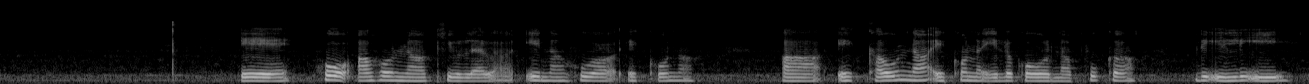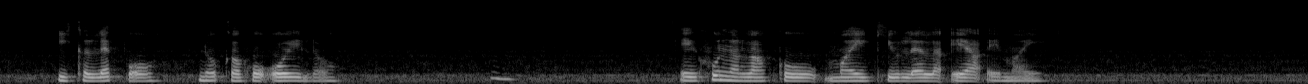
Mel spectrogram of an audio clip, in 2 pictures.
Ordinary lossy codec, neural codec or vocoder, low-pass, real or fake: none; codec, 16 kHz, 16 kbps, FreqCodec, smaller model; none; fake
